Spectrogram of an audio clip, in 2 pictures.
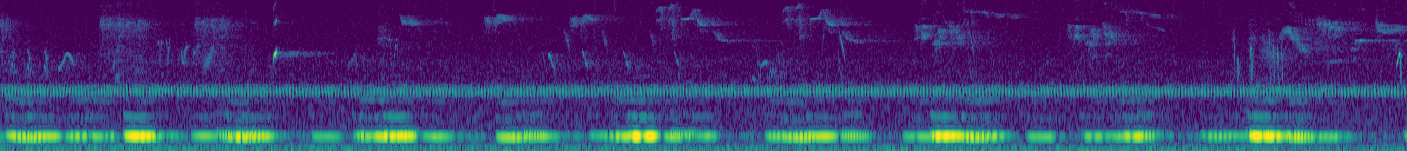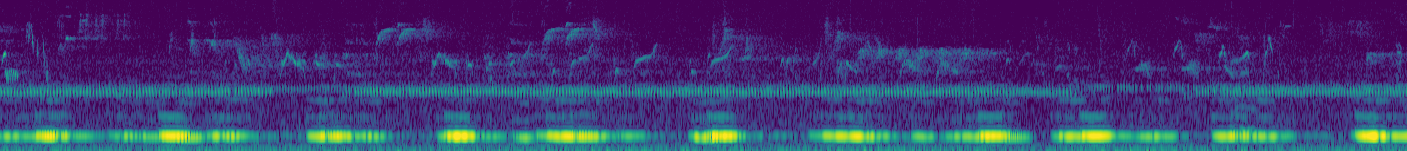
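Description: A chorus of frogs calling, a low call pulsing about once a second, over a steady high-pitched drone and scattered quick high chirps.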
